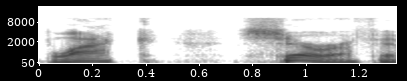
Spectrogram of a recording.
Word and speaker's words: Seraph: He's got a first major book coming out as well, an international espionage thriller called Black Seraph, if I'm pronouncing that right, Sean. Is that correct? – That's right, yeah.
